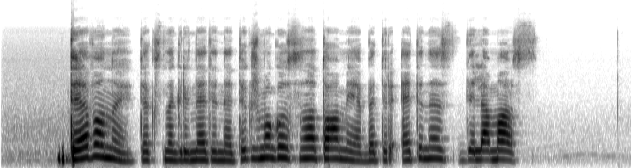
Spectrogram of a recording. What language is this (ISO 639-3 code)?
lit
